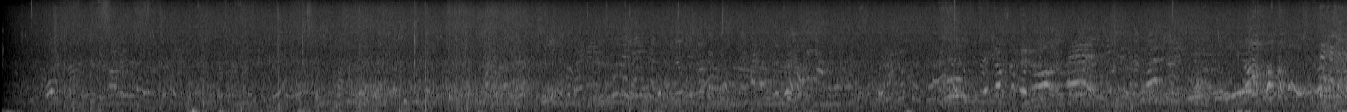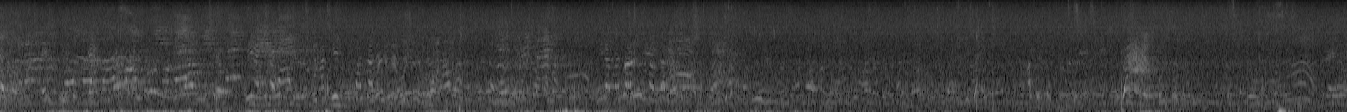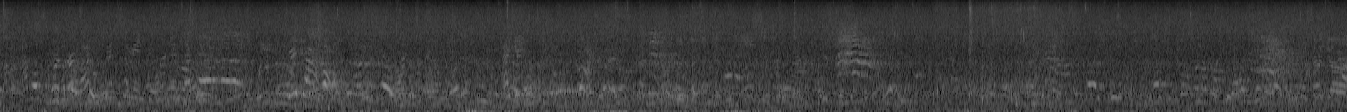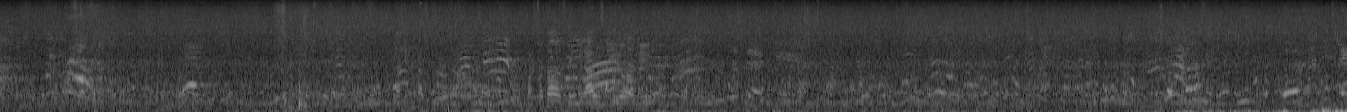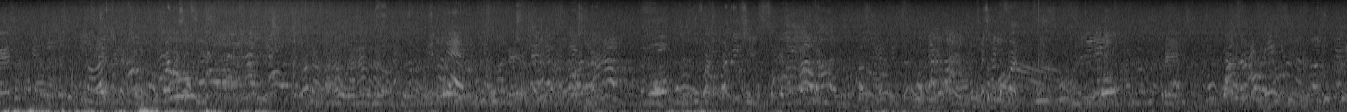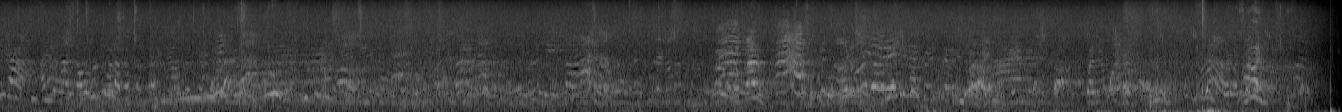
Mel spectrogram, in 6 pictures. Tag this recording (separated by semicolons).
ambiance; ambient; bag; binaural; catalonia; children; field-recording; ohm-II; pool; relax; soundman; summer; swimming; zoom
